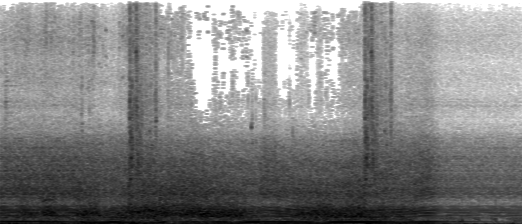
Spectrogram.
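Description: A racing car engine roars and shifts through its gears.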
